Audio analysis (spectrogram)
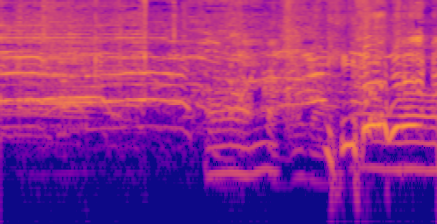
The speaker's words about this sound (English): Yeah, see. Everyone's cheering.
